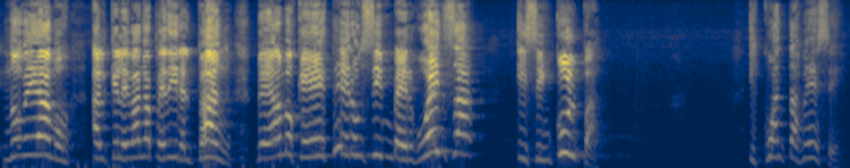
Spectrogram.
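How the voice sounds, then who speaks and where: A male pastor preaching a live sermon to a congregation, having them repeat phrases back and shouting the refrains, with humorous asides and sudden swings from hushed to loud. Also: very high voice. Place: church service before a congregation.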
